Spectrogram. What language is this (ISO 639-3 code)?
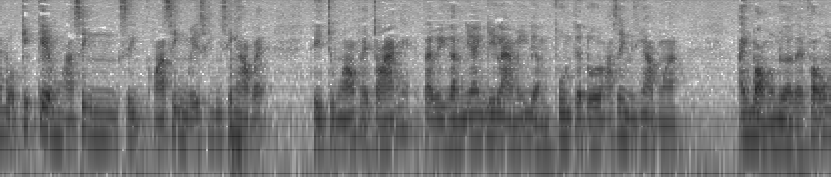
vie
